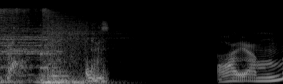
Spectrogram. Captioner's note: gulping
